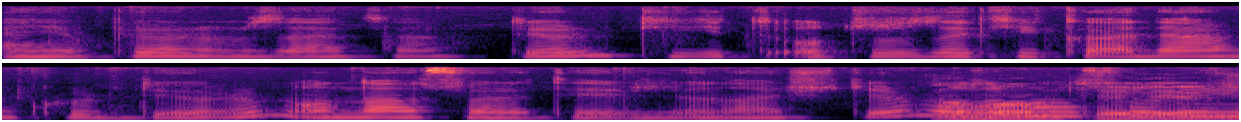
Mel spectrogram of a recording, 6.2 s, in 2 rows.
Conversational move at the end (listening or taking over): taking over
